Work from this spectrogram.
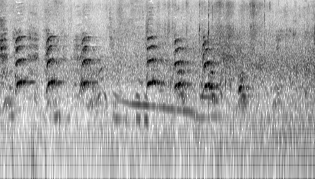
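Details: French Bulldog giving a series of about eight short, high yipping barks, roughly two per second, with a soft drawn-out whine in the middle, after a person calls it over.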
